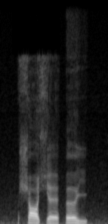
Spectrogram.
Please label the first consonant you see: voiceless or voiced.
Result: voiceless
